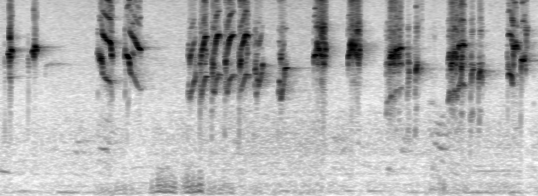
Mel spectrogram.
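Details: Long-tailed shrike lure song, full of rich fill-in phrases, used to get other shrikes singing: quick strings of scratchy upslurred notes in clusters, with a faint low rumble behind.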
